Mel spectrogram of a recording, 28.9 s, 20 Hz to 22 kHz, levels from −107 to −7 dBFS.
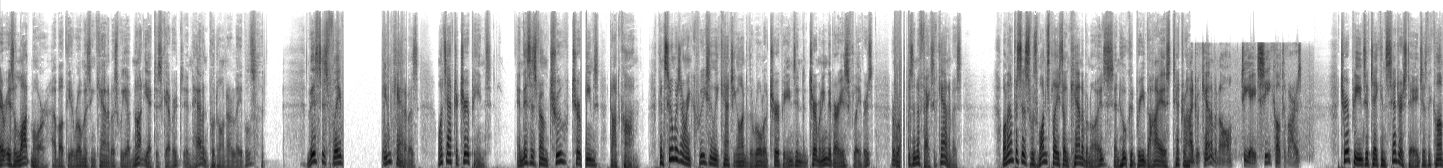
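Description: Speech, recorded with two kinds of technical fault. Intermittent contact cuts the signal three times: from 6.35 to 8.13 s with the line open for about 0.78 s, briefly at 11.62 s for about 86 ms, and at 17.88 s for about 168 ms, between "determining the various flavors" and "and effects of cannabis". A loose cable or plug breaks the circuit for a moment, so there is crackle at each edge and faint hiss during the gap, not the clean digital silence of a packet or buffer dropout. From 23.80 to 26.28 s, between "could breed the highest" and "terpenes have taken", the sound turns duller, with nothing above 7.6 kHz and a different background noise about 30 dB below the speech. The level doesn't change and there is no gap at the switch, which likely means the input switched to a poorer device. A filter or EQ change would alter only the tone, but here the noise floor changes with it, which points to different hardware.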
